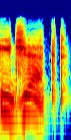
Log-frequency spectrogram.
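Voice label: "Eject" English, speech; DCS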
